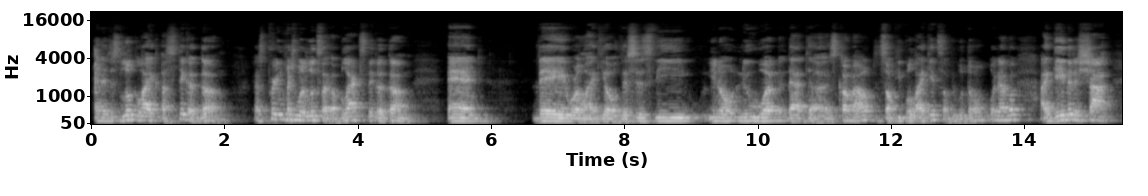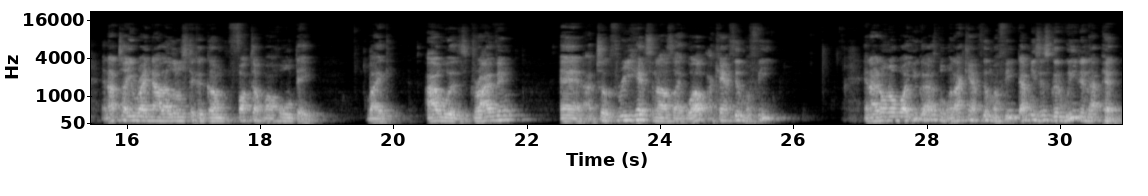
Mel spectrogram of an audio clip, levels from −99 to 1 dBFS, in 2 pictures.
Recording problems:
off-mic speech; far
room echo; noticeable; dies away in 0.4 s

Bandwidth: 14.5 kHz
